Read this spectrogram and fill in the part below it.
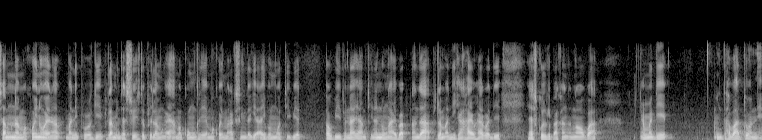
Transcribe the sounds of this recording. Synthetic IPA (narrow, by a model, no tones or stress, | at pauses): sɐmnɐmɐkʰojnɐojnɐmɐnipuɾɡipʰilɐmindɐstɾis̬dɐpʰilɐmɡaja̰mɐkuŋkʰɾemɐkʰo̰jmɐɾɐk̚siŋdɐɡiʔɐjbɐmotibet̚ː | ɐwbidunɐjamtʰinɐnuŋajbɐtanzapʰilɐmɐnikʰaɦa̰jɦajbɐdijaskulɡibakʰaŋɐŋawbɐ | ɐmɐdi | dʱabadonːe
